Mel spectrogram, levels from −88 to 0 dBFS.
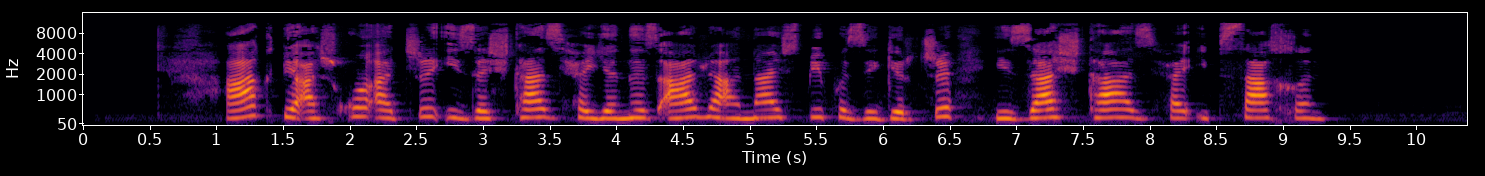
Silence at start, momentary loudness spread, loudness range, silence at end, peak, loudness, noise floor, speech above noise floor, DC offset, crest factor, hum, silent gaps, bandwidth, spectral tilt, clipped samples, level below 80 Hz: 1.1 s; 12 LU; 2 LU; 1.05 s; -8 dBFS; -28 LUFS; -78 dBFS; 50 dB; under 0.1%; 20 dB; none; none; 11.5 kHz; -3 dB/octave; under 0.1%; -82 dBFS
